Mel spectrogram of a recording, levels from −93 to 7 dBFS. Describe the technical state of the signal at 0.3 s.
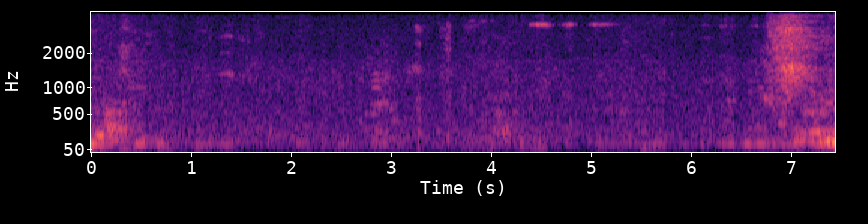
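Automatic gain falling from 0.05 to 0.69 s: the gain control judged the input too loud or its background noise too strong and eased it down by about 3 dB, so speech and background sink together.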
